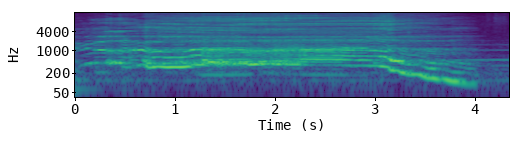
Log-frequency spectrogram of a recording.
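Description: A long, loud yawn close to the listener, a strained voiced stretch that swells and holds for several seconds before sliding down in pitch and trailing off.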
